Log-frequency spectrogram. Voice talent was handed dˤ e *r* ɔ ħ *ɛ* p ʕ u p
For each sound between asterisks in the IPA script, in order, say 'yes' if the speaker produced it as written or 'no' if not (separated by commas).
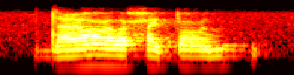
no, yes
